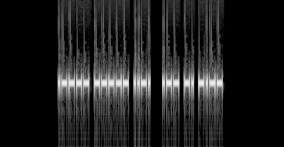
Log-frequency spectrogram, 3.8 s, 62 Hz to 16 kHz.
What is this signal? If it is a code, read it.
Morse code, heard as a keyed tone, about 47 wpm, 700 Hz. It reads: 10F WNY
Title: Field Day Exchanges Encore - 50wpm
